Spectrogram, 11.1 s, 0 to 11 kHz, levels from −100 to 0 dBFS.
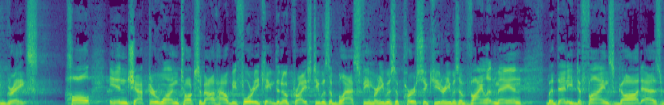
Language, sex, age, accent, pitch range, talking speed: English, male, 40-59, American, 130-150 Hz, 180 wpm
